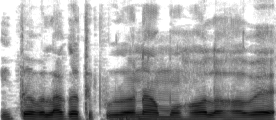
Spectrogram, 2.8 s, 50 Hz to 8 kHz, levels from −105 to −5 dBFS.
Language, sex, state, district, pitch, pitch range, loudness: Awadhi, male, Chhattisgarh, Balrampur, 145 Hz, 140-145 Hz, -15 LUFS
